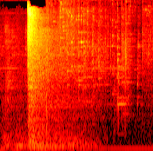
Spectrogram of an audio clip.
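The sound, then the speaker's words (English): An unsteady shelf pushed into two guards in a warehouse crashes over with a sudden loud impact, a bright shattering burst followed by a second or so of rattling, clattering debris that fades, with a few faint thuds at the end. “You push an unsteady shelf into the guards.”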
